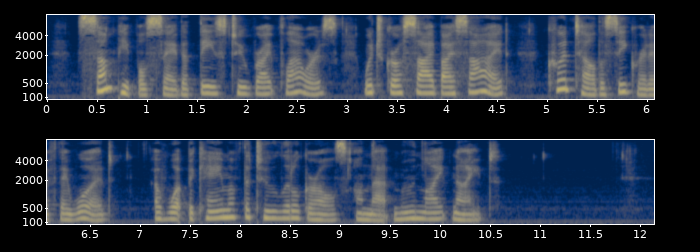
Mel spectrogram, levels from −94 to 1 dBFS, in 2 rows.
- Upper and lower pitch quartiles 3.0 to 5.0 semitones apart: Yes, average, 3.8 semitones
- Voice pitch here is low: No, medium, 185 Hz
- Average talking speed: Yes, average, 160 wpm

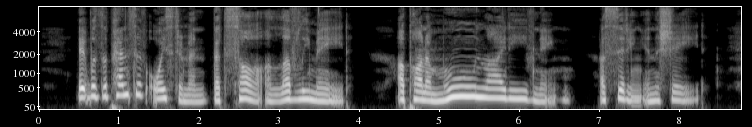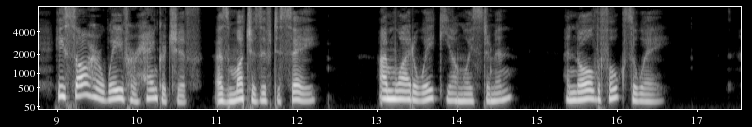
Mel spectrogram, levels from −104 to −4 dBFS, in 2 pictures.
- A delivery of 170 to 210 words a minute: No, average, 145 wpm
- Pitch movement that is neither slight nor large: Yes, average, 4.8 semitones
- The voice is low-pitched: No, high, 190 Hz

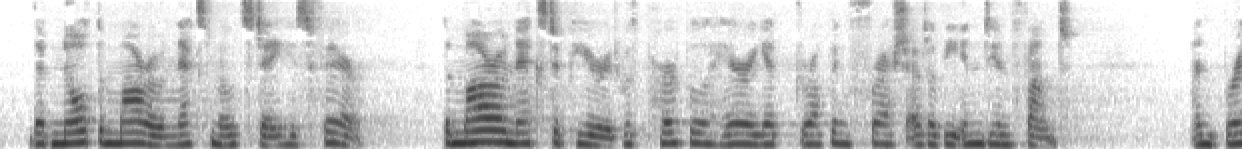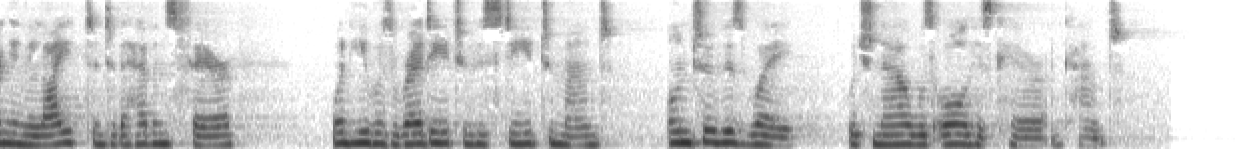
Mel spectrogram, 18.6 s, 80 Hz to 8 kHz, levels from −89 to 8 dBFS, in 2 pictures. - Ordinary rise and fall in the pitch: No, narrow, 2.0 semitones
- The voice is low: No, high, 195 Hz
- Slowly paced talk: No, average, 165 wpm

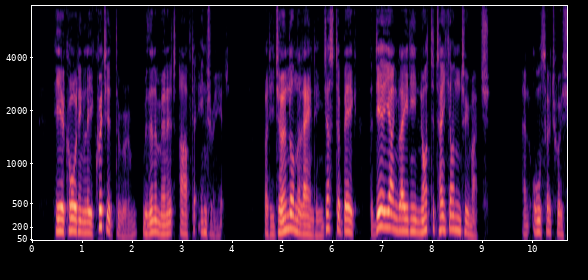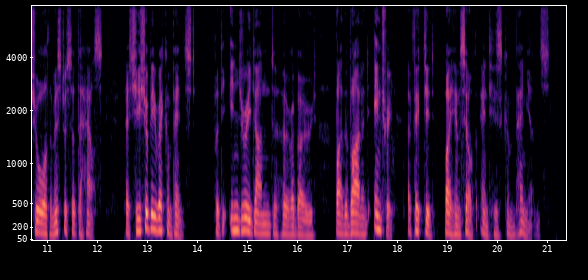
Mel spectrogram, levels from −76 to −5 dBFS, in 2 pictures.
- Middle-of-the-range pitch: No, low, 130 Hz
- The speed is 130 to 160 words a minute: No, average, 170 wpm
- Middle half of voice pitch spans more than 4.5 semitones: Yes, average, 5.3 semitones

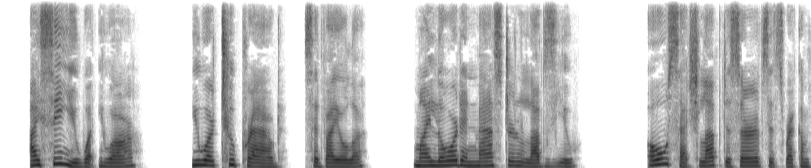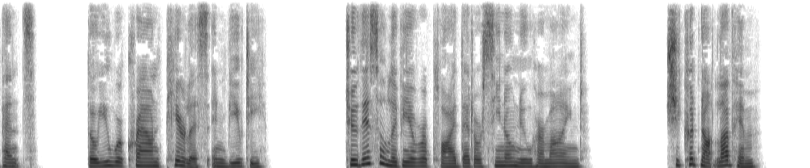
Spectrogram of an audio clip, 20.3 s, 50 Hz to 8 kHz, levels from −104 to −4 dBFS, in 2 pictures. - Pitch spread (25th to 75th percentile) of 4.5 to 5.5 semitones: No, average, 3.8 semitones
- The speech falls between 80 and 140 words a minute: Yes, slow, 135 wpm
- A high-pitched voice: No, medium, 175 Hz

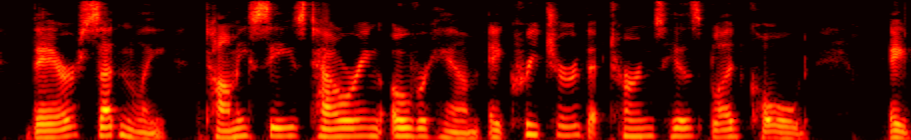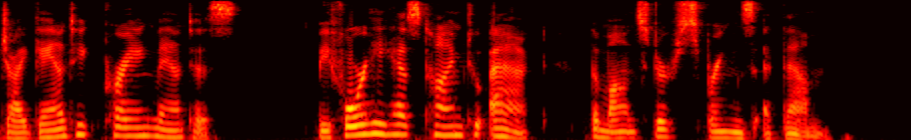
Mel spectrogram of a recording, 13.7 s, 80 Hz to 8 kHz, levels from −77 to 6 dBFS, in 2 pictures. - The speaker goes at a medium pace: No, slow, 125 wpm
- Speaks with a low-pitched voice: No, medium, 160 Hz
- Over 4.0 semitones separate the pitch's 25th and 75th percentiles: Yes, average, 4.8 semitones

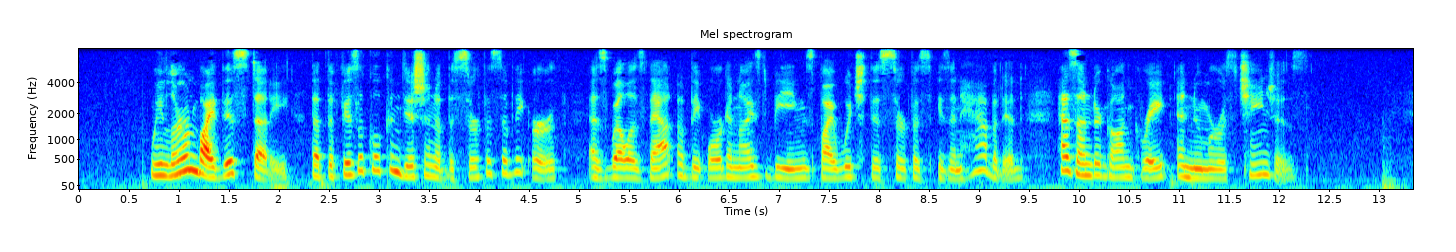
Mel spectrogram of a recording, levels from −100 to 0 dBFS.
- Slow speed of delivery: No, average, 165 wpm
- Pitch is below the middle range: No, medium, 175 Hz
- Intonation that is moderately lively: Yes, average, 4.9 semitones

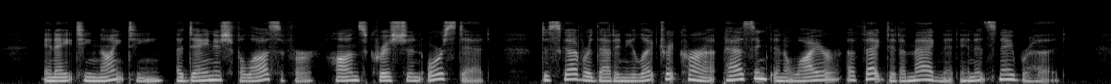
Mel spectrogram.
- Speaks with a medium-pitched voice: Yes, medium, 180 Hz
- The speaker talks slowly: Yes, slow, 125 wpm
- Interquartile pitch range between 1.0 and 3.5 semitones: No, average, 4.5 semitones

